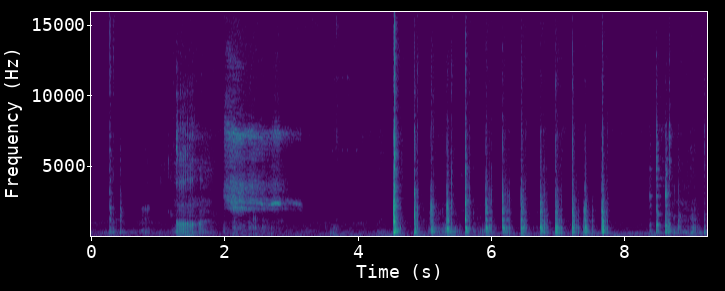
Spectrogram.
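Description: A short low noise and a hissing sound, then a quick run of light taps, about five a second, of a plastic toy figure hopped across a wooden tabletop.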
